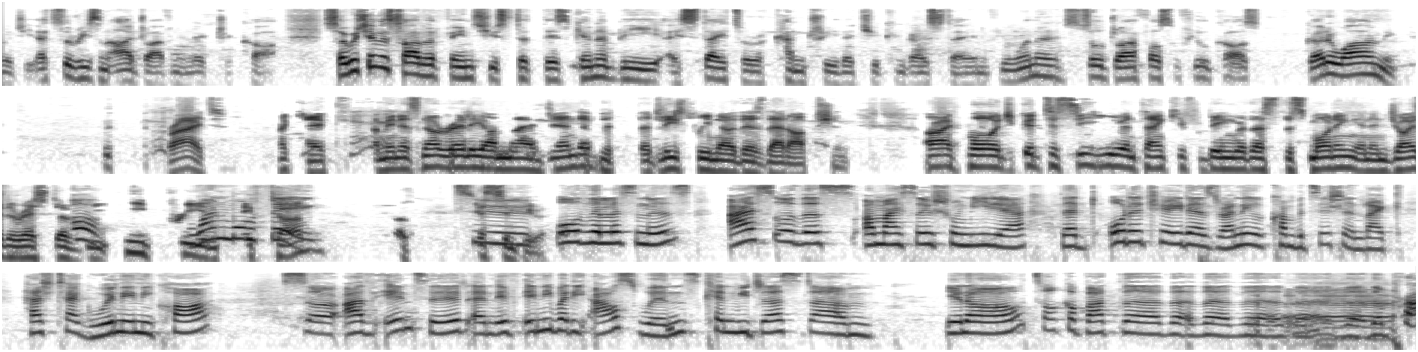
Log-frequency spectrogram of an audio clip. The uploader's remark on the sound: Live from Cape Town, where AutoTrader is hosting their hybrid survey, alongside a bunch of really cool EVs from various manufacturers.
